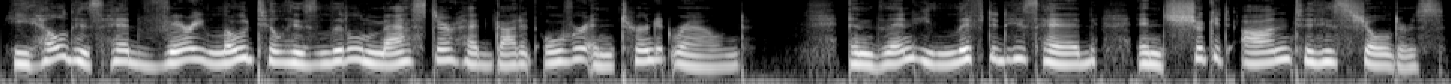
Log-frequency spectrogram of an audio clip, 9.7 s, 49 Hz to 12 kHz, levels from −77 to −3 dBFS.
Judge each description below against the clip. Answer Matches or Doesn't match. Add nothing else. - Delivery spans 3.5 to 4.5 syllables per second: Matches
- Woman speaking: Matches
